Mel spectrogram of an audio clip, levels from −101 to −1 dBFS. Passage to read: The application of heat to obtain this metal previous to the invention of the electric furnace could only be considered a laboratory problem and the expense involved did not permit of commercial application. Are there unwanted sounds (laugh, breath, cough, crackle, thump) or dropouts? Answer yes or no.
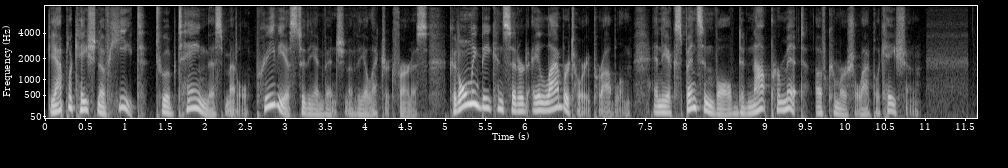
no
